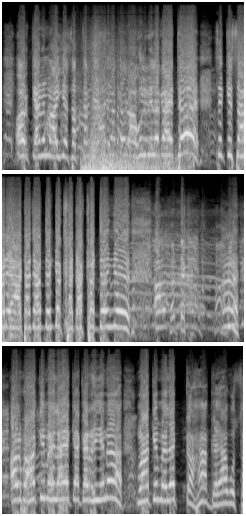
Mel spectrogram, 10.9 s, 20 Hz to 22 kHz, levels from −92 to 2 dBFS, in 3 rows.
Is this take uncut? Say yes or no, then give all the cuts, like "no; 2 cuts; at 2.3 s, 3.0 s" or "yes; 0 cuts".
no; 1 cut; at 1.6 s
